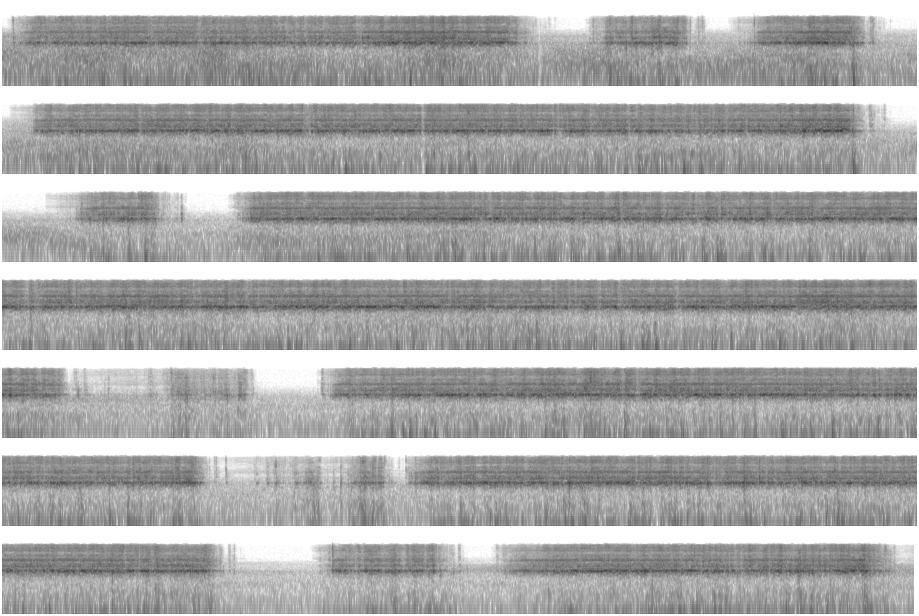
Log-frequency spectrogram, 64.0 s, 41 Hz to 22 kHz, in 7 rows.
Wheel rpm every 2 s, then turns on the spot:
40, 70, 50, 30, 30, 60, 70, 70, 70, 20, 30, 70, 70, 70, 70, 70, 70, 70, 50, 10, 50, 70, 70, 70, 20, 50, 70, 70, 50, 40, 40, 70.
48-50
